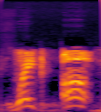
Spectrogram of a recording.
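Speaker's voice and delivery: mild Macho Man-style shout; Macho Man impression. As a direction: channel a hyped wrestler telling you to wake up. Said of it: "Like Macho Man said".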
